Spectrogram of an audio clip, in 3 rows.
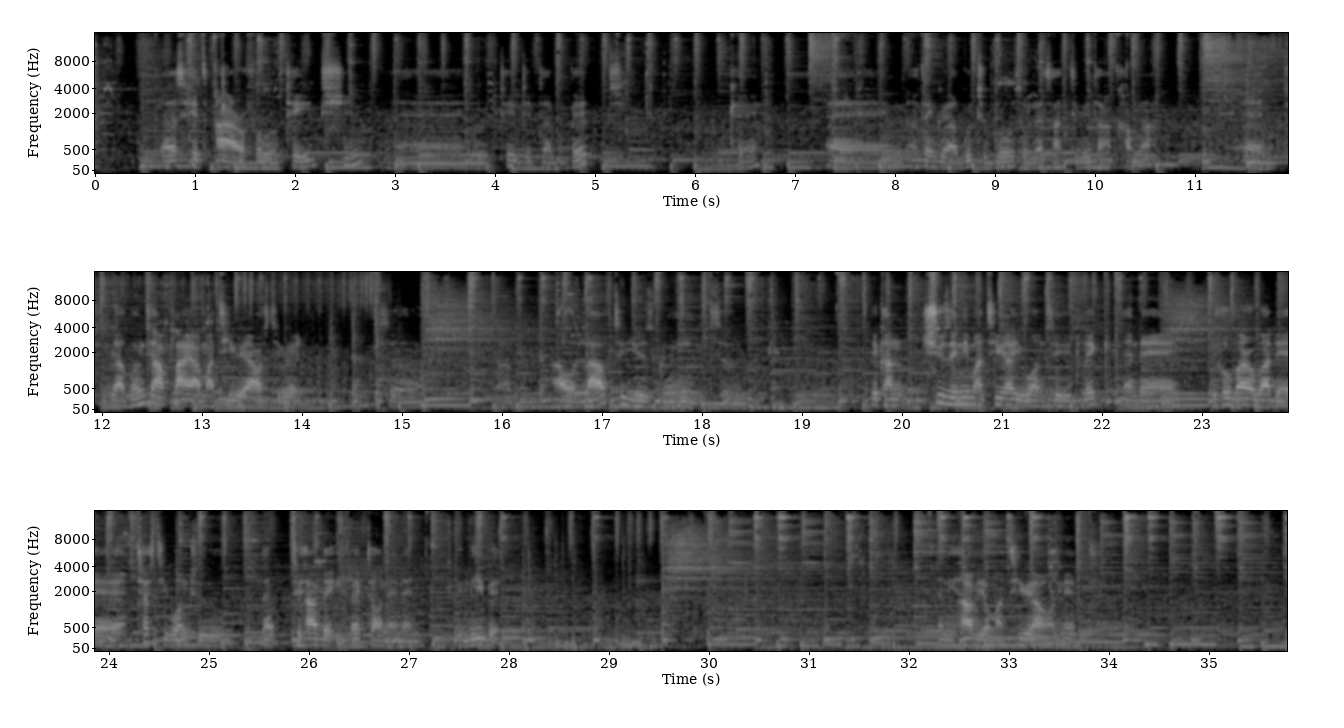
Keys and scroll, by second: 1.0 r.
